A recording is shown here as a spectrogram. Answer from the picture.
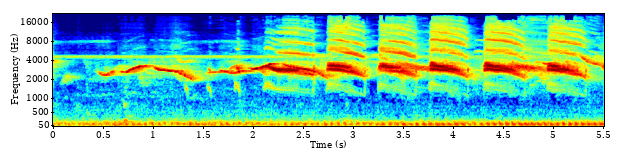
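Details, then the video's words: Female Chinese hwamei calling to stimulate males to sing: a long wavering whistle slides downward, then loud downslurred whistled notes repeat about twice a second, over a steady low hum. "Tiếng chim mi mái xùy kích trống"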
